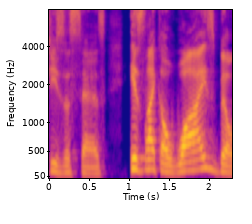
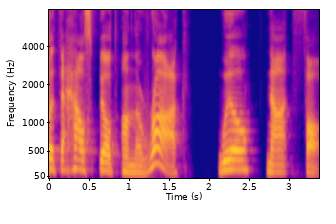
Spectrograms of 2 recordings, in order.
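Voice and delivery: ordinary talk, nothing marked

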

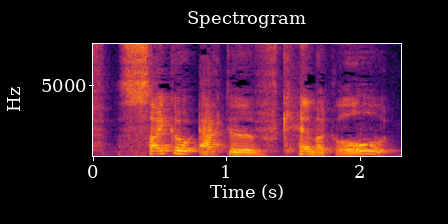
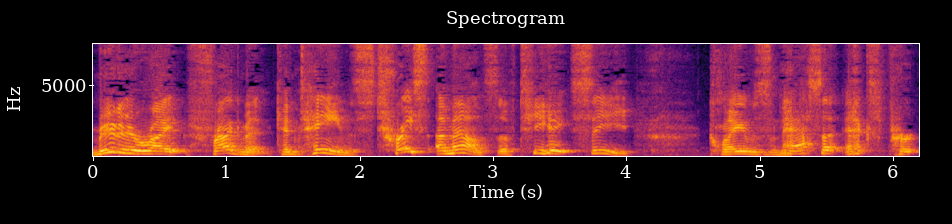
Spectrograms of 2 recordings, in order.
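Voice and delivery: words breaking up with laughter and giggles; 4 semitones higher than usual. Reading aloud a caption someone sent as a link, laughing while reading. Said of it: "I can't even fucking not laugh".

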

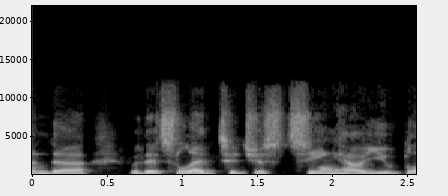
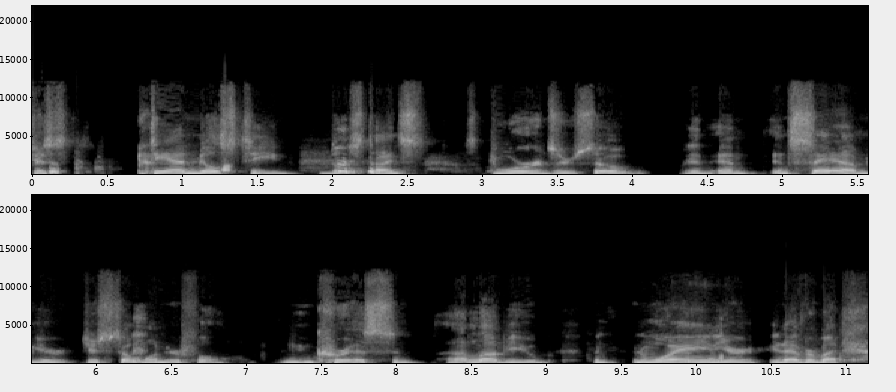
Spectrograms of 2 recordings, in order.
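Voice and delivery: fake crying, much higher pitch; 5 semitones higher than usual. Asked if they're crying, a speaker thanks the others, mock crying. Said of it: "I'm crying".

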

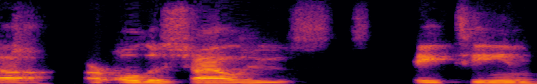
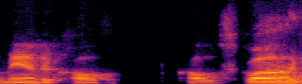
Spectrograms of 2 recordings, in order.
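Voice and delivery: ordinary talk, nothing marked

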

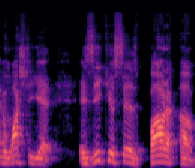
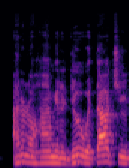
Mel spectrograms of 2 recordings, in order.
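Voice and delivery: put-on tearful, sad tone; 5 dB quieter than usual. Retelling a woman's reaction to the speaker leaving, imitating tearful sadness. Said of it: "She's like all sad with tears in her eyes".

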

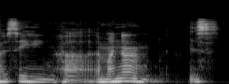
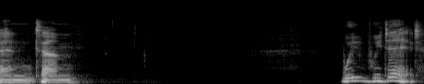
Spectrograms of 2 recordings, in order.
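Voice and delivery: hurting, emotional, holding back getting upset. Speaker talking about someone dearly loved, hurting and trying not to get upset. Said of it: "So you can tell I'm hurting today".

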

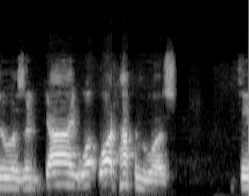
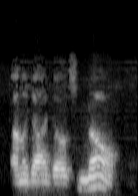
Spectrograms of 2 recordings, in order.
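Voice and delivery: ordinary talk

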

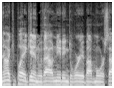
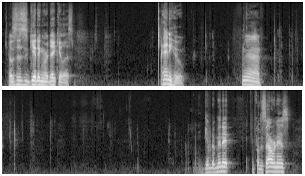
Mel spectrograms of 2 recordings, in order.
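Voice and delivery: muffled speech with mouth full of candy; 4 dB quieter than usual. Eating sour candies, the speaker talks with four in the mouth. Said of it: "the fact that I have four of these in my mouth".

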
